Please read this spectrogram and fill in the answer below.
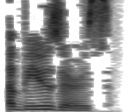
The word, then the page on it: abusers: British English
